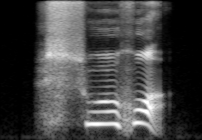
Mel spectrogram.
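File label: "shuo1 hua4", Chinese; HSK; HSK2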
